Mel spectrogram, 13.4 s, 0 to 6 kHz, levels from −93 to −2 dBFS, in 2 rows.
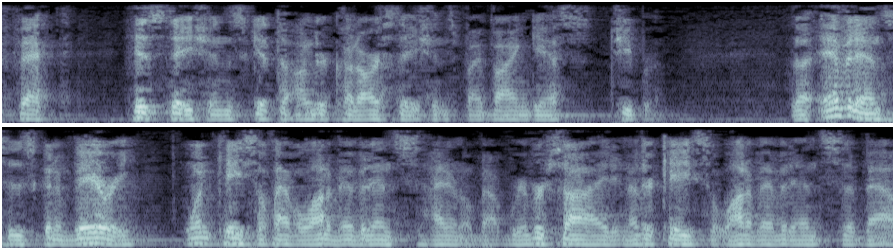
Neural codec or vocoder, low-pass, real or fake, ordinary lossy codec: vocoder, 24 kHz, 100 mel bands, Vocos; 5.4 kHz; fake; AAC, 32 kbps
